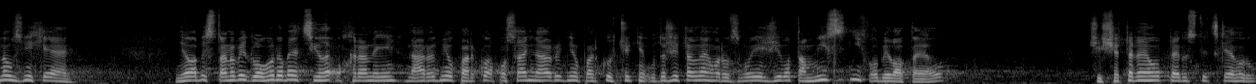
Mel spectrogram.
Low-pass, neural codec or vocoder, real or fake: 14.4 kHz; codec, 44.1 kHz, 3.4 kbps, Pupu-Codec; fake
